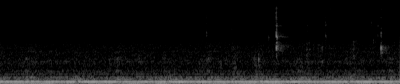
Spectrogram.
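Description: A person sipping juice from a mug and swallowing, with a few small wet mouth clicks in the second half. A steady low hum runs underneath.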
